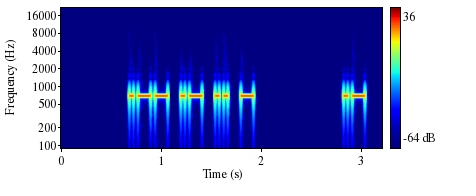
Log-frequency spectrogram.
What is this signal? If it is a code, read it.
Morse code, heard as a keyed tone, about 28 wpm, 700 Hz. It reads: WAIT A
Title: 3x Word-Spacing - Sentences from Top 500 Words - 28wpm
